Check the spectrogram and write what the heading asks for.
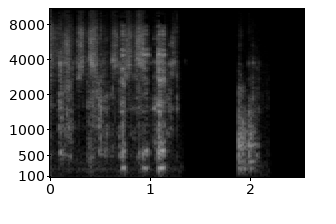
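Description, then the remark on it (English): A cocktail shaker is shaken hard and fast, a quick run of loud, rhythmic rattling bursts for about a second, then a pause and one final short shake. “did you miss that shake? Did you miss that sound”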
